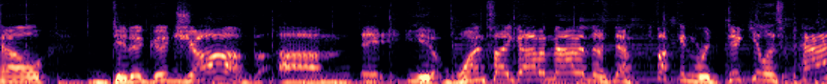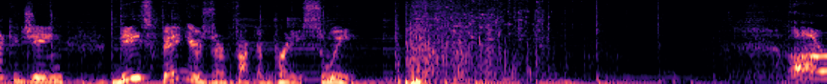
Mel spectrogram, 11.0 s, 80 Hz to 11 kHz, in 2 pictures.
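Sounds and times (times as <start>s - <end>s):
background music with bass line: 0.0s - 11.0s
glass shattering crash: 8.1s - 9.6s.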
